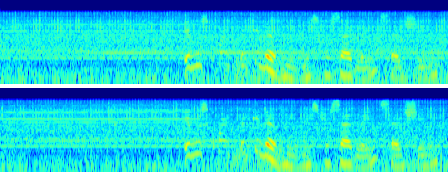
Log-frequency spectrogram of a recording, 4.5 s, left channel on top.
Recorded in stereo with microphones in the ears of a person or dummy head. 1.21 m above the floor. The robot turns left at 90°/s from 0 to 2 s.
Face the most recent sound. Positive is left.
turn(degrees=-10)  # may be behind; listen again after turning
